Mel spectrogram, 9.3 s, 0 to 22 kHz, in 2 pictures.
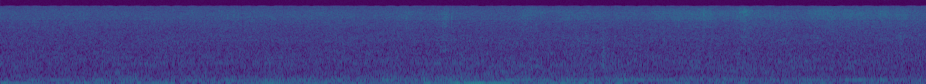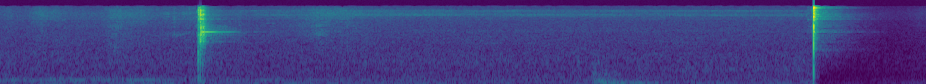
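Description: A small rectangular S. T. Dupont Ligne 1 gas lighter from the 1970s, with a hollow gold-plated brass body and a hinged lid, is held in a white-gloved hand while the thumb flicks the lid open and snaps it shut. Two sharp, high metallic pings stand out against a quiet background, the second one louder and brighter.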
